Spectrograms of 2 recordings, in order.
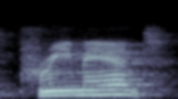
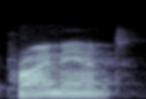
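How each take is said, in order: First: The name is said with a fancier-sounding pronunciation. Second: The name is said with its plain, standard pronunciation. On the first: The speaker likes this version better. The speaker calls it wrong. "because it sounds fancy" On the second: This is how the name is meant to be said. The speaker calls it right. "adhere to the rules of Primant"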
